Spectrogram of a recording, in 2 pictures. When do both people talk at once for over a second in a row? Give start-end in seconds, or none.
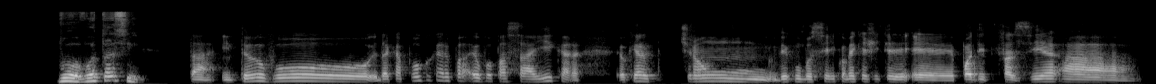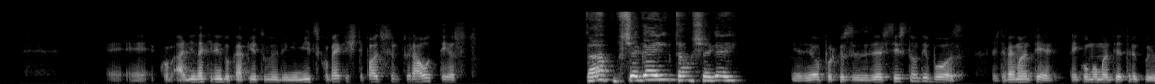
none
